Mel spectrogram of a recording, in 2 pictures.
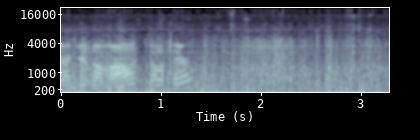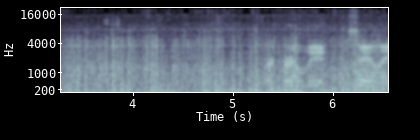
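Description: Strong wind roars steadily across a sailboat at sea while sailing reefed, a continuous loud rushing buffet over the microphone as people talk.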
